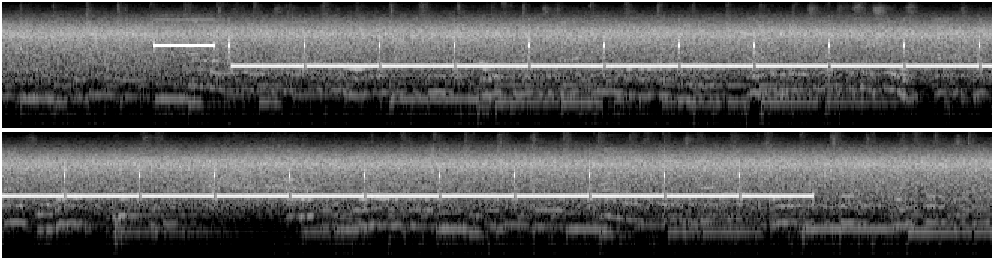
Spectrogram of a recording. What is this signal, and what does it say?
Radio time signal (WWVH, Hawaii), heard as ticks, one a second, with radio static.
